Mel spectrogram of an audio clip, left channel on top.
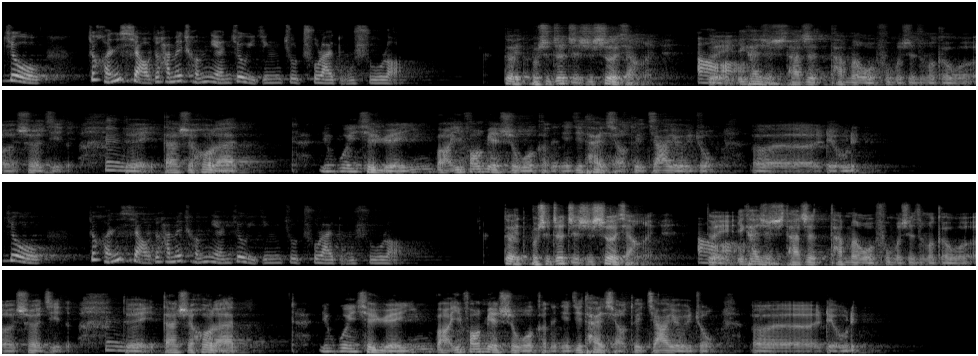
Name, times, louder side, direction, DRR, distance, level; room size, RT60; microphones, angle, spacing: voice 1, 0.0-4.0 6.9-7.5 10.8-11.1, left 3 dB, 65° left, 12 dB, 1.2 m, -33 dB
voice 2, 5.0-6.7 7.0-12.1 12.6-18.3, right 3 dB, 75° right, 10 dB, 1.6 m, -31 dB
28.0 x 21.0 x 5.6 m, 1.3 s
head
